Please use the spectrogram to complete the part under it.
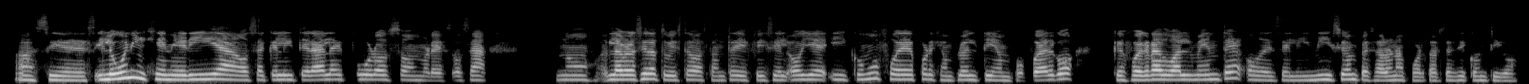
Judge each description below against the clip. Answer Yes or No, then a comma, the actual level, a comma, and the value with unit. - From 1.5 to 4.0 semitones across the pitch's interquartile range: Yes, narrow, 2.5 semitones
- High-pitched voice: Yes, high, 210 Hz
